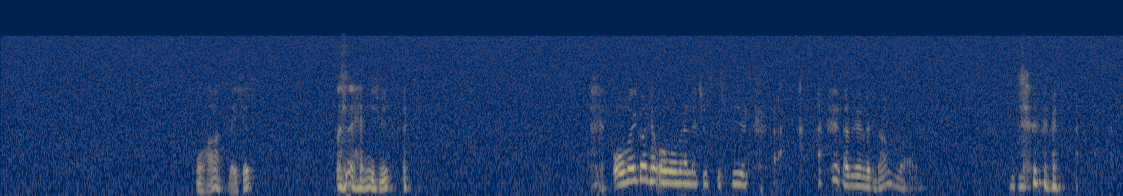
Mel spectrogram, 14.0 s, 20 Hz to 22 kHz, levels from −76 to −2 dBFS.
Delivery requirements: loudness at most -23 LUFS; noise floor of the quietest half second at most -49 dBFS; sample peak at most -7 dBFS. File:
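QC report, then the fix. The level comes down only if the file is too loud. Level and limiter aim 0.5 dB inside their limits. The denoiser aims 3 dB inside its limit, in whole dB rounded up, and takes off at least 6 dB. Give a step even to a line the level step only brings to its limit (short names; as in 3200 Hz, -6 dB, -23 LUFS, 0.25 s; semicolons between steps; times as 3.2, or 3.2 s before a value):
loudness -34.5 LUFS: OK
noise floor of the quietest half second -47 dBFS: fail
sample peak -15.5 dBFS: OK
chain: denoiser 6 dB, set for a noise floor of -47 dBFS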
